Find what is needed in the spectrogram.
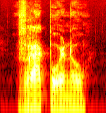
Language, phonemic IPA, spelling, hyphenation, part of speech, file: Dutch, /ˈvraːkˌpɔr.noː/, wraakporno, wraak‧por‧no, noun, Nl-wraakporno.ogg
- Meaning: revenge porn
